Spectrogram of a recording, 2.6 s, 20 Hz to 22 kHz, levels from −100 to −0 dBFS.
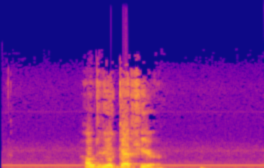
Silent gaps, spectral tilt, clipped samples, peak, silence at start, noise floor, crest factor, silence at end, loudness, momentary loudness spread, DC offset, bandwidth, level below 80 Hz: none; -4.5 dB/octave; under 0.1%; 0 dBFS; 0.85 s; -37 dBFS; 14 dB; 0.6 s; -11 LUFS; 10 LU; under 0.1%; 14.5 kHz; -46 dBFS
